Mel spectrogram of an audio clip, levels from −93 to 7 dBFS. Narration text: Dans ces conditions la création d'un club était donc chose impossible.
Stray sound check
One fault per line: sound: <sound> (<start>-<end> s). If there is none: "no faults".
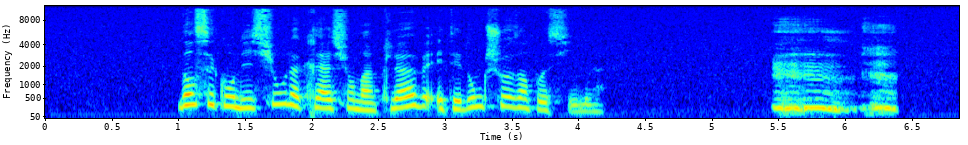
sound: throat clearing (5.4-6.4 s)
